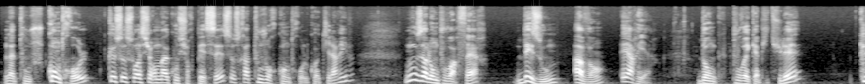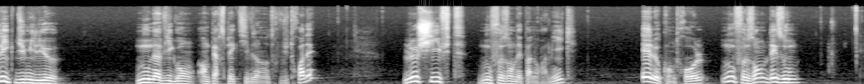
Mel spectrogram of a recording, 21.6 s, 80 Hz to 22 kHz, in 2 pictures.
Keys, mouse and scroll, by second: 18.2 ctrl+middle drag.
